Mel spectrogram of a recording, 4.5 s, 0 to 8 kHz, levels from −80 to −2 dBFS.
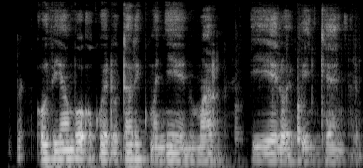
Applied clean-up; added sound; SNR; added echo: neural mask model DeepFilterNet 3.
